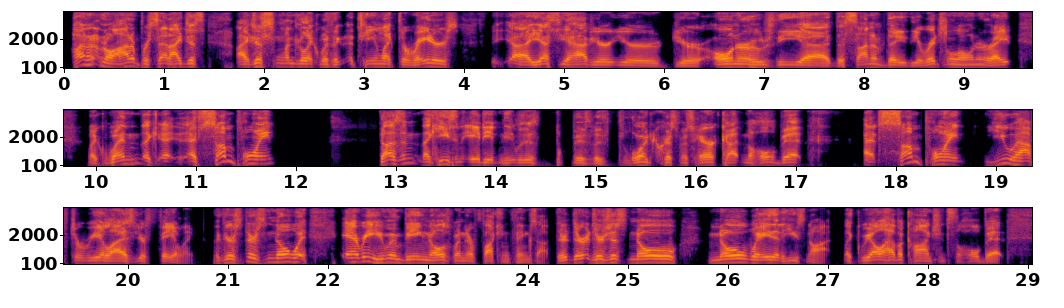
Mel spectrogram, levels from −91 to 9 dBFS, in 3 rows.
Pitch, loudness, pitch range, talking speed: 115 Hz, -17 LUFS, 105-135 Hz, 205 wpm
